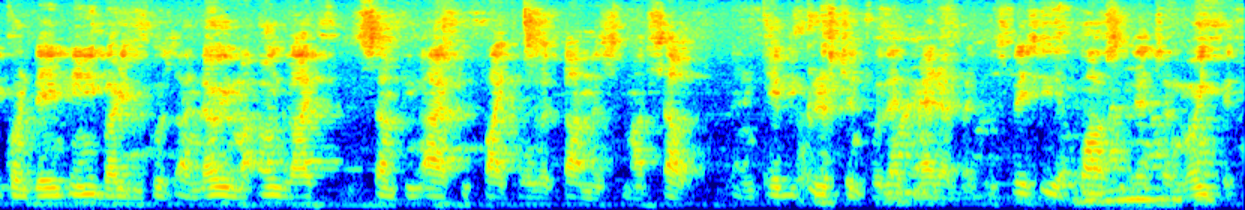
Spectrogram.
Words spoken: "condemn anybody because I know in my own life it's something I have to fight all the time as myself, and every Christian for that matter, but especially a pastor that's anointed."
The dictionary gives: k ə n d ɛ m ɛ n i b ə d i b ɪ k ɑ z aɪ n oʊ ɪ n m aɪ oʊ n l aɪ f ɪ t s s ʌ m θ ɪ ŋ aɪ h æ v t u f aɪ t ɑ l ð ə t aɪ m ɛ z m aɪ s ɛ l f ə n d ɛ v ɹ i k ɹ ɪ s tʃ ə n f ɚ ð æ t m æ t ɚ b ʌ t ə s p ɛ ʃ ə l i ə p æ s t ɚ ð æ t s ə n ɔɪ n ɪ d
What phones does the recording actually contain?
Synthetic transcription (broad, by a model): k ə n d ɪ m ɛ n i b ə d i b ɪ k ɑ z aɪ n oʊ ɪ n m aɪ oʊ n l aɪ f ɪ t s s ʌ m θ ɪ ŋ aɪ h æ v t u f aɪ t ɑ l ð ə t aɪ m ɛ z m aɪ s ɛ l f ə n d ɛ v ɹ i k ɹ ɪ s tʃ ə n f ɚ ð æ t m æ t ɚ b ʌ t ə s b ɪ s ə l i ə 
